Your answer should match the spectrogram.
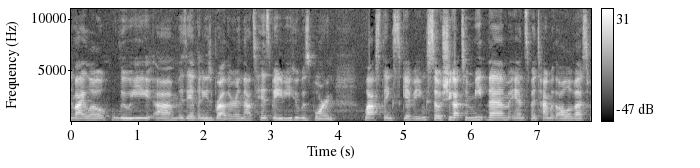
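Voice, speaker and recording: A woman's voice: medium pitch, fairly bright tone, a little hiss or hum. A woman with a nasal voice, congested from a head cold, talking casually to camera as a vlog host.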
